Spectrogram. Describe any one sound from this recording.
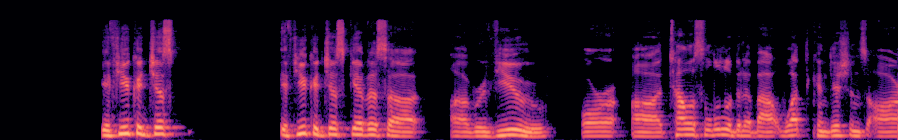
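An older man speaks with animation over an online call.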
